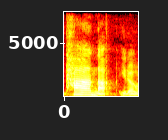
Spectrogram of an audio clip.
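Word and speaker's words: Tanakh: 부언을 하면 맨 마지막에 타낙이라고 그랬잖아요. 타낙이라고 이렇게 하는 명칭은 뭘 가리키냐면 토라의 T, 그 다음 느빔의 N, 케투빔의 K 이렇게 첫 글자를 따가지고 가운데 이제 아라고 하는 그 모음을 넣어서 타낙으로 발음하죠.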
